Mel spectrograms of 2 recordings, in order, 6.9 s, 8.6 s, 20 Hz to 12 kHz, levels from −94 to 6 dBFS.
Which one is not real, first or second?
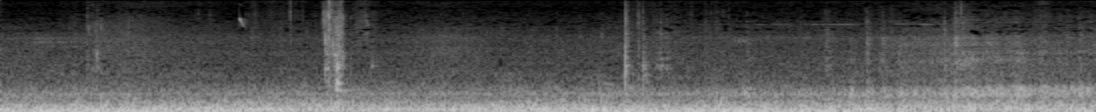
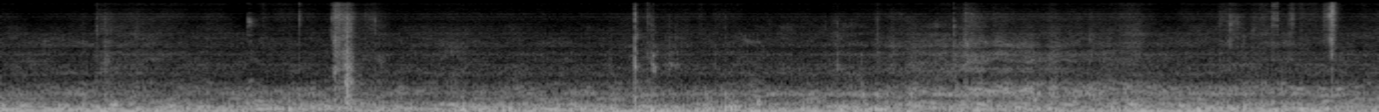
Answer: second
